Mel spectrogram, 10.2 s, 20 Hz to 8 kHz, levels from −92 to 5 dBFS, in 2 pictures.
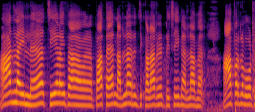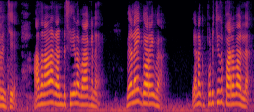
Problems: background sounds at intervals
